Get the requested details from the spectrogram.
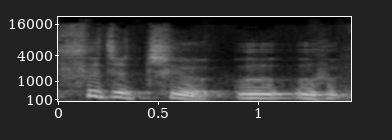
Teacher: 시옷이나 지읒, 이 이빨에서 납니다. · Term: 치음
